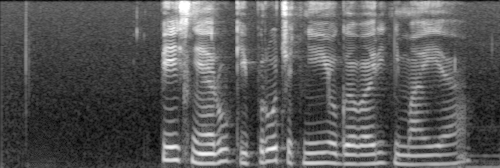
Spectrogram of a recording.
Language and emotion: Russian, neutral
